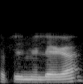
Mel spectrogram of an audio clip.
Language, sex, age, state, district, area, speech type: Hindi, male, 30-45, Bihar, Vaishali, urban, conversation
